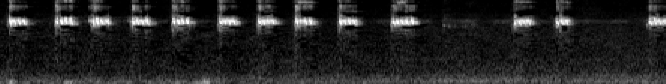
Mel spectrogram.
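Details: Cricket chirping used as a rat repellent at home: a run of short, high, pulsed chirps about three per second, breaking off into a brief gap with a faint thin tone, then starting again.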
